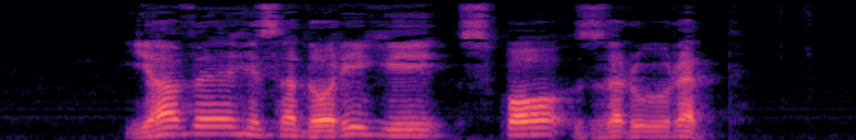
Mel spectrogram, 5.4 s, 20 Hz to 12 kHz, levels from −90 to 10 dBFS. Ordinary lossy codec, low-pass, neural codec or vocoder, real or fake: AAC, 32 kbps; 10.8 kHz; vocoder, 24 kHz, 100 mel bands, Vocos; fake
